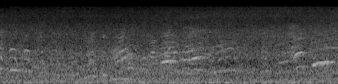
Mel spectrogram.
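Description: A waterfall at Pangalengan rushes as a steady broadband roar of falling water, with faint whistled or chirping tones drifting over it.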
